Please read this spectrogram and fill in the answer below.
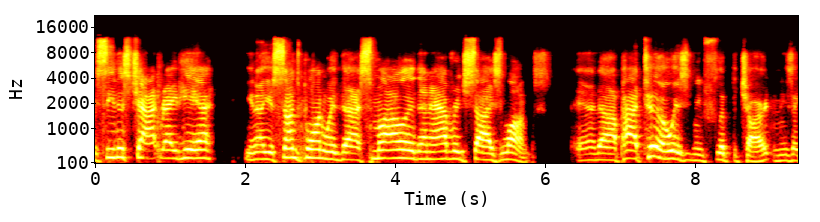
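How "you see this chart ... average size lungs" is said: put-on Massachusetts accent, much higher, louder. Retelling a man showing a chart about the speaker's son, in a Massachusetts accent. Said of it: "in this Massachusetts accent".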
